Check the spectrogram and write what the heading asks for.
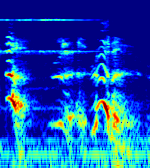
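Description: A musical alarm clock rings out a short, wavering tinkly melody over a steady high-pitched ring, two brighter bursts of notes, moderately loud, with no one talking.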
